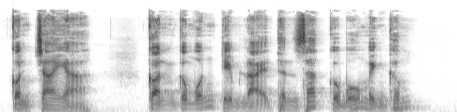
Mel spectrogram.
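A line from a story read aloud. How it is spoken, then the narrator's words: Smiling. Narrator (Vietnamese): mỉm cười, rồi nói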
